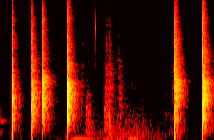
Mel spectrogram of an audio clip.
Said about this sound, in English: That clap was for my whistle.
